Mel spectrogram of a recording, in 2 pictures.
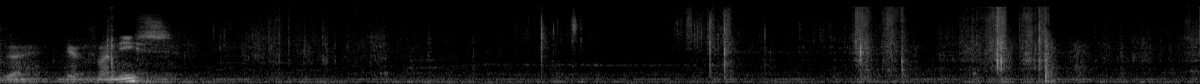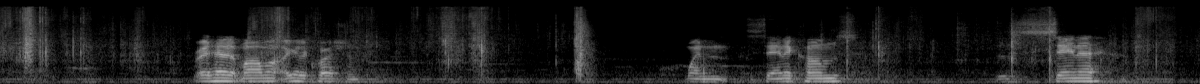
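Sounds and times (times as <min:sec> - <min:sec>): plastic packing crinkling and tearing: 0:00.0 - 0:18.4, 0:19.9 - 0:24.0.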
